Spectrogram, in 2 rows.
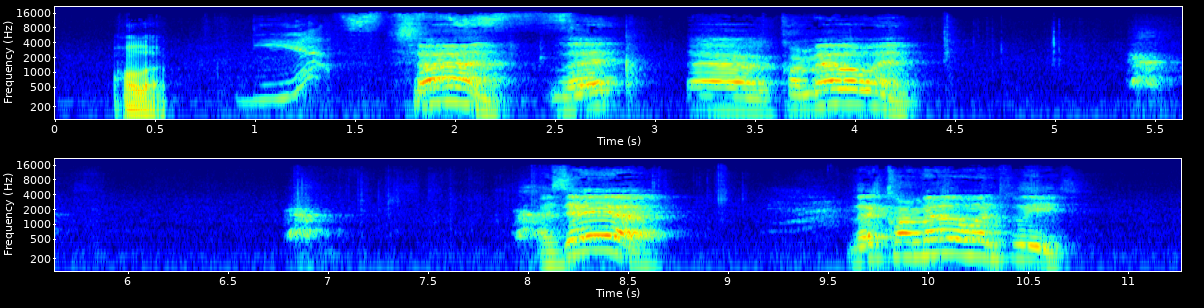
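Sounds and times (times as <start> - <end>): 
speech: 0.3 - 0.6, 1.7 - 4.4, 8.0 - 8.7, 9.6 - 10.8
dog barking outside: 5.4 - 5.7, 6.8 - 7.1, 7.9 - 8.2.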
